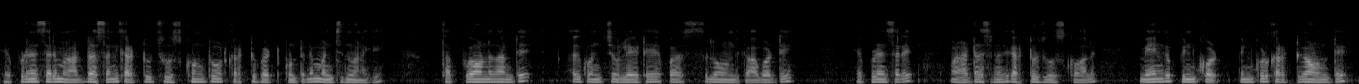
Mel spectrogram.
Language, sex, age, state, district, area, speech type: Telugu, male, 30-45, Telangana, Yadadri Bhuvanagiri, urban, spontaneous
